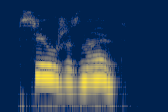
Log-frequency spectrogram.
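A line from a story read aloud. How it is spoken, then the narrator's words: Sighing. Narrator (Russian): вздохнула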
